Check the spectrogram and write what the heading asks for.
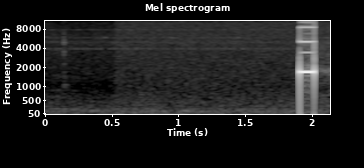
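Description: Near silence, then near the end a single split-second electronic beep, high-pitched and very loud.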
